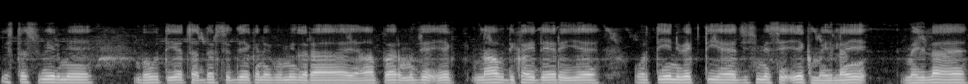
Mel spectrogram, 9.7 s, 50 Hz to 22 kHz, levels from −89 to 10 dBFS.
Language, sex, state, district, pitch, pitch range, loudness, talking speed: Hindi, male, Rajasthan, Bikaner, 130 Hz, 125-135 Hz, -16 LUFS, 190 wpm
